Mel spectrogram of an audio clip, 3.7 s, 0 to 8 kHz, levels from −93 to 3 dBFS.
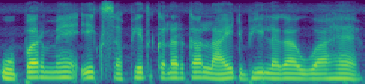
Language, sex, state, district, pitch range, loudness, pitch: Hindi, male, Jharkhand, Deoghar, 130-155 Hz, -17 LUFS, 145 Hz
